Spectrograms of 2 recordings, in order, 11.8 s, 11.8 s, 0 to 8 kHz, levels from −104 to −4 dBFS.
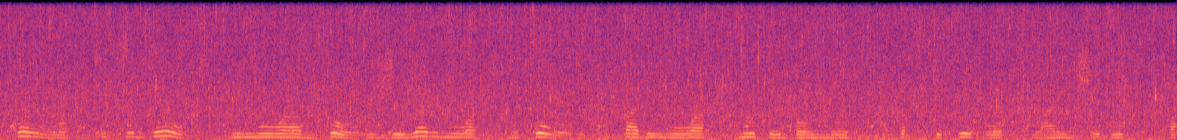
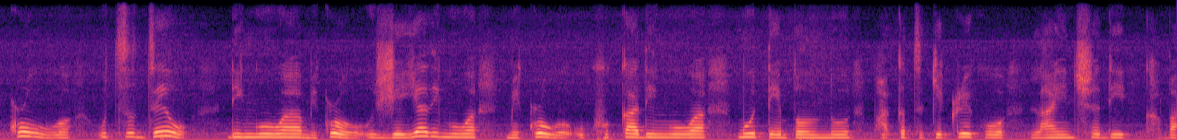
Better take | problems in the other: second | background sound (Stream); 3 dB below the speech

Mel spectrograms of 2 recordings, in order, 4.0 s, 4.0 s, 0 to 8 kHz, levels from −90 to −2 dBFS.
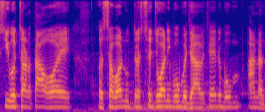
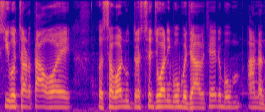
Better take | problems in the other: second | background sound (Engine / Truck / Car); 19 dB below the speech

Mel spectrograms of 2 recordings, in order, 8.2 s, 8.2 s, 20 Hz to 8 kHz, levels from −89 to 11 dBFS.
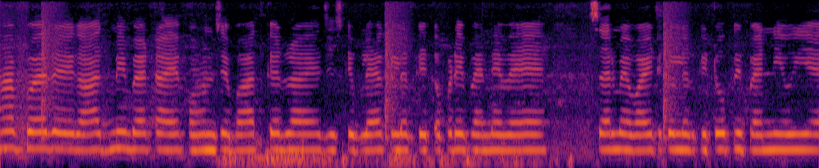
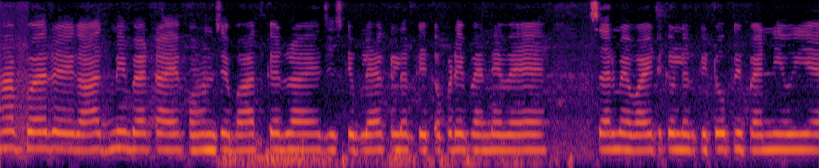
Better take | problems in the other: second | background sound (Snare drum); 18 dB below the speech

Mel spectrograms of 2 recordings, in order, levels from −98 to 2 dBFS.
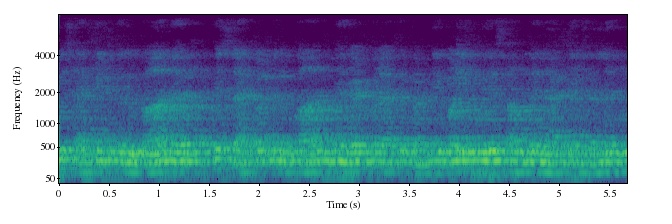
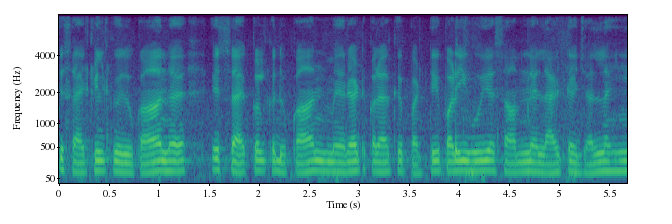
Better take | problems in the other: second | room echo; dies away in 2.2 s

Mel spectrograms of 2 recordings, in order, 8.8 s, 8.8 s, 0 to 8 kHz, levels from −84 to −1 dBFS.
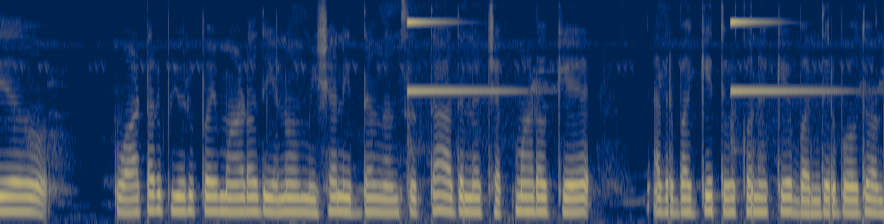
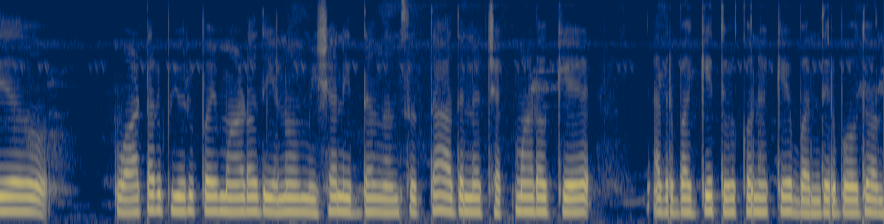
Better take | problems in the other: second | background sound (Bell); 4 dB below the speech

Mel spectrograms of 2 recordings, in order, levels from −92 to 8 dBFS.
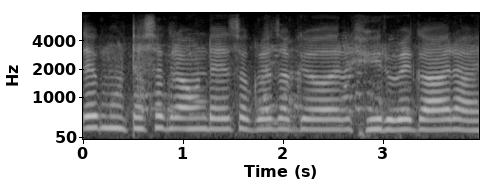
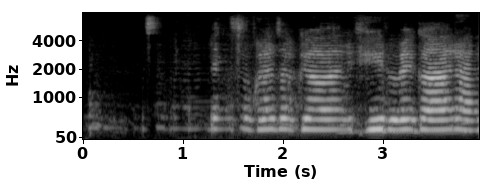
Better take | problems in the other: first | noise reduction (neural mask model DeepFilterNet 3)

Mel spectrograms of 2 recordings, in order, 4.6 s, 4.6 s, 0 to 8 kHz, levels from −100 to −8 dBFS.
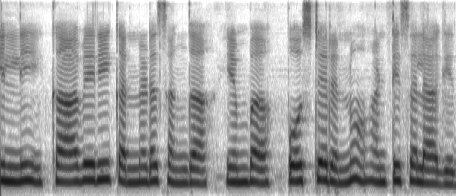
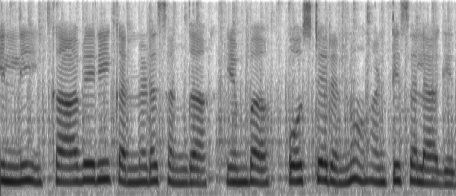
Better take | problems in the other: first | background sound (Drip); 20 dB below the speech

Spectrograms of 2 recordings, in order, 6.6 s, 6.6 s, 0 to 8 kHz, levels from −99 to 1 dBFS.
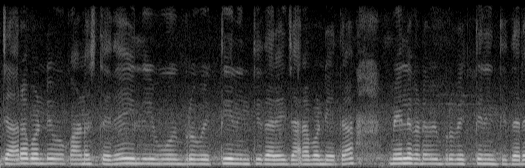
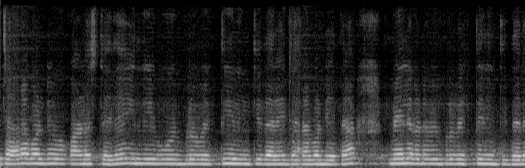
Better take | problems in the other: first | noise reduction (neural separator model SepFormer DNS4)

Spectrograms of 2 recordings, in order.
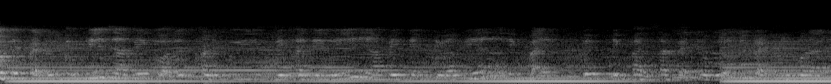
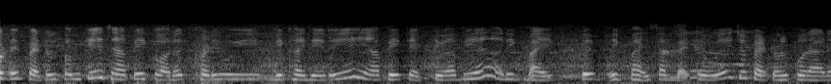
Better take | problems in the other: second | background sound (Bowed string instrument); 2 dB above the speech // room echo; dies away in 0.9 s

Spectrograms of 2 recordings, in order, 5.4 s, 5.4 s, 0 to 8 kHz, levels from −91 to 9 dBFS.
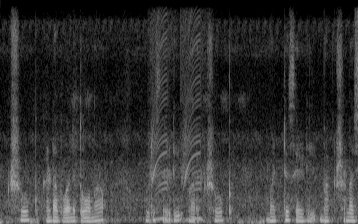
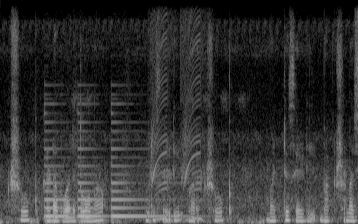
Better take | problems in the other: first | background sound (Piano); 4 dB below the speech

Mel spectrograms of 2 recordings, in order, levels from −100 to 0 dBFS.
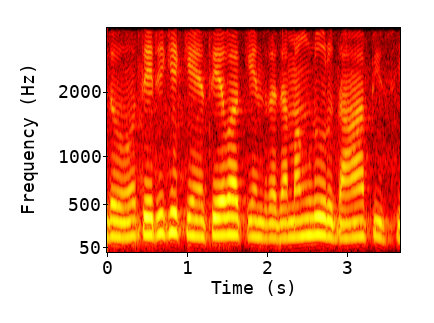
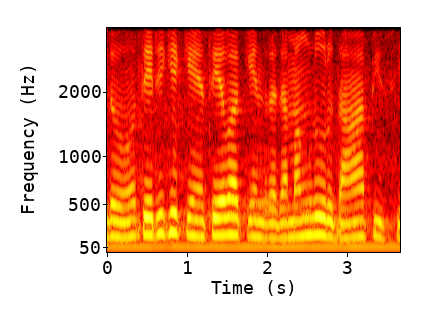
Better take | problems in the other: first | background sound (Musical instrument); 15 dB below the speech

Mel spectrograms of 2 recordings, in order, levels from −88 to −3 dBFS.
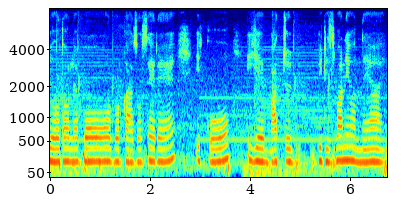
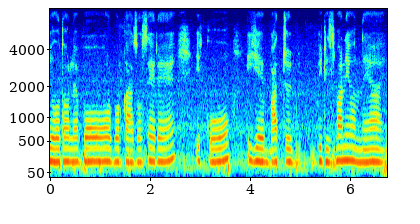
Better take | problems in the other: second | background sound (Wind instrument, woodwind instrument + Clapping); 18 dB below the speech

